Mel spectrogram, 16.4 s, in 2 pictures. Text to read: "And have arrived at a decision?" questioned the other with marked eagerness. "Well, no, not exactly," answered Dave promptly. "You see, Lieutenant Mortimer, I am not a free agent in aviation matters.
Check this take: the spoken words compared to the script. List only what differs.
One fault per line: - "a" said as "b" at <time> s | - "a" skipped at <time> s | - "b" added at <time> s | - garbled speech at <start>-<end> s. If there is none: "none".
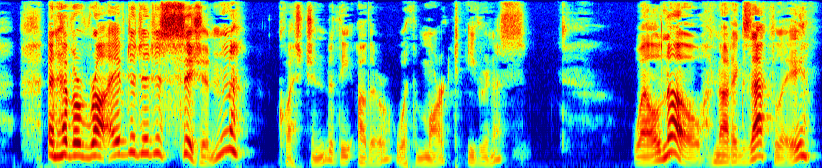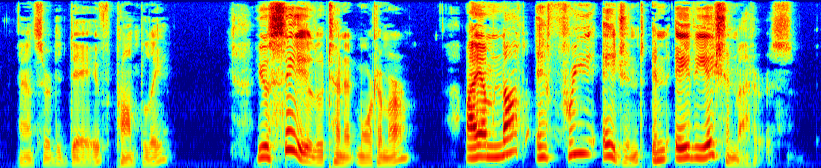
none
